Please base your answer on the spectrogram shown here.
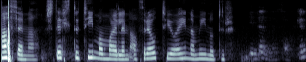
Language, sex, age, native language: Icelandic, female, 20-29, Icelandic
